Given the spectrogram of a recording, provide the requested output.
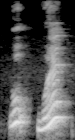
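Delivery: high, loud baffled what; incredulous. Retold or imitated. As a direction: act stunned and exasperated. Retold exasperation with mother.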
